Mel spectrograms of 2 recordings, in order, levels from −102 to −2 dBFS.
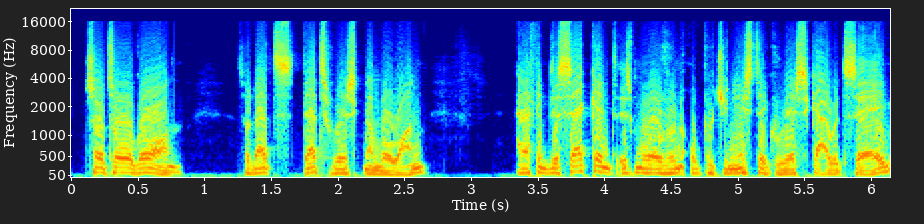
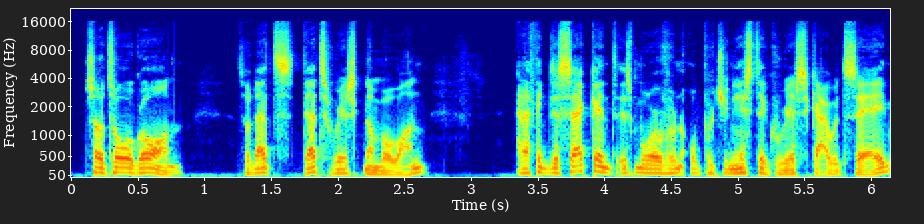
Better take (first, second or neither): second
